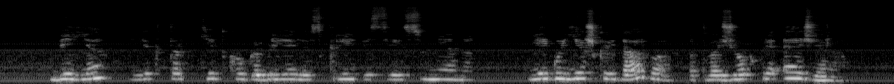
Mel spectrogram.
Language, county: Lithuanian, Vilnius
